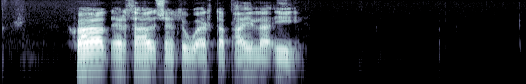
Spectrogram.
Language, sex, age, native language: Icelandic, male, 60-69, Icelandic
